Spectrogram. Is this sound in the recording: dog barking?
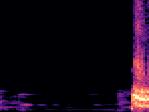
yes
